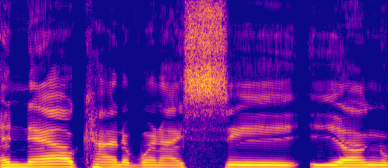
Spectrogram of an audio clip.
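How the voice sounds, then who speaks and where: A man with a fairly high voice speaks in a very clean recording with a silent background. The sound is dry and close, with no echo. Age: 50s. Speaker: stand-up comedian. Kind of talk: casual chat. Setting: podcast studio.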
